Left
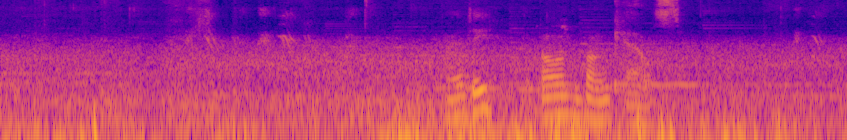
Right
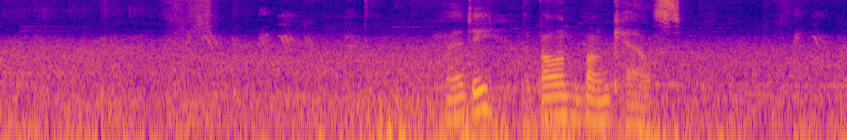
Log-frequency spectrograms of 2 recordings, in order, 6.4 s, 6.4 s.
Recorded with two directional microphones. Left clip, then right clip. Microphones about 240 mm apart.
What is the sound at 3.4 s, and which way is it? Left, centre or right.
Speech, centre.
